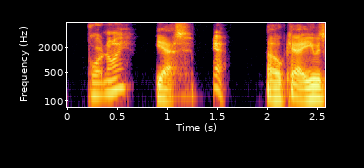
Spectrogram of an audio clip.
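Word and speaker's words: Portnoy: Dream Theater poroi did I say it right poroi yes yeah okay he was going to hook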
